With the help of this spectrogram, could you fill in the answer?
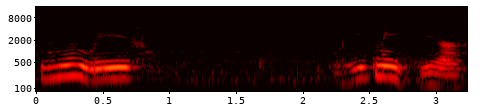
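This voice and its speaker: Actress as a despairing woman with swooping pitch. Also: animated, takes it slowly, warm tone, breathy edge, muffled recording, exaggerated voice. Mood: withdrawn, bleak. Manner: emotional, pleading then defiant. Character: despairing, wounded young woman drifter, bitter and needy. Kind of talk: dramatic script performance. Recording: faint background noise.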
